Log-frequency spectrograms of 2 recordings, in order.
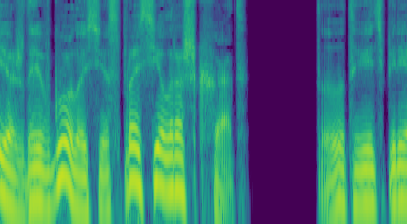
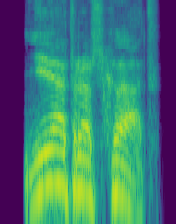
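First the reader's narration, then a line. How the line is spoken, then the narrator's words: Irritated. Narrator (Russian): раздраженно произнес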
